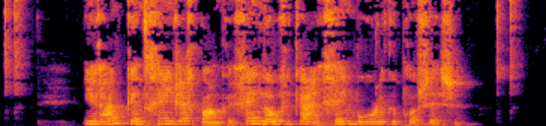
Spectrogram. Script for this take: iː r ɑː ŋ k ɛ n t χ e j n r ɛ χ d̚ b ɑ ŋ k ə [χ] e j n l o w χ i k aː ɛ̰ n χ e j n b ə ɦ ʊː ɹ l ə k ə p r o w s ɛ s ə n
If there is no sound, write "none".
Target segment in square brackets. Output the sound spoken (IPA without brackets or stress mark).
χ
